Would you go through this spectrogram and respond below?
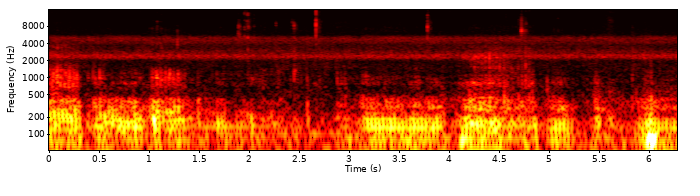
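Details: Norwegian Forest Cat purring indoors; soft low rumbling purr pulsing with each breath, faint steady background hum.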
